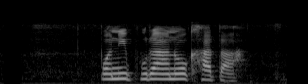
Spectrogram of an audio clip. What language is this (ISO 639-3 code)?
nep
